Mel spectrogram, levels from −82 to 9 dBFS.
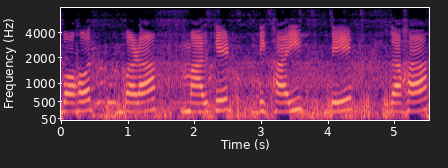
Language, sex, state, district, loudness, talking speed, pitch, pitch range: Hindi, female, Madhya Pradesh, Dhar, -13 LUFS, 65 wpm, 245 Hz, 235-260 Hz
